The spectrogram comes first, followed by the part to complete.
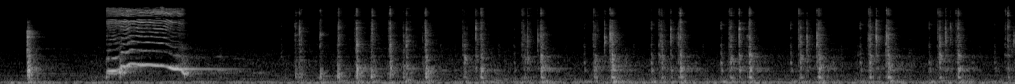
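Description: A loud metallic squeal with a wavering pitch about a second in. Then a run of quick light clicks and taps, about three or four a second, as a copper coin ring is worked on a bench press and its ring-sizing tooling.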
